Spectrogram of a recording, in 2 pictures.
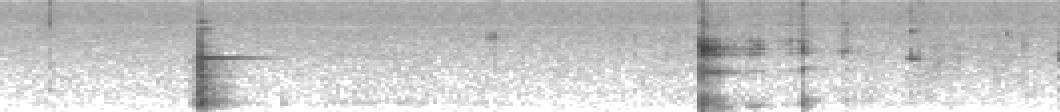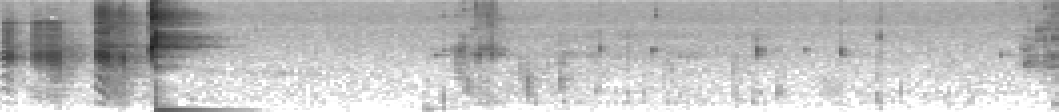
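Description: Glass whiskey bottle being handled: sharp knocks about one and three and a half seconds in, then a cluster of clicks and clatter about six seconds in as the cap is worked off, followed by faint small sounds of drinking from the bottle.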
